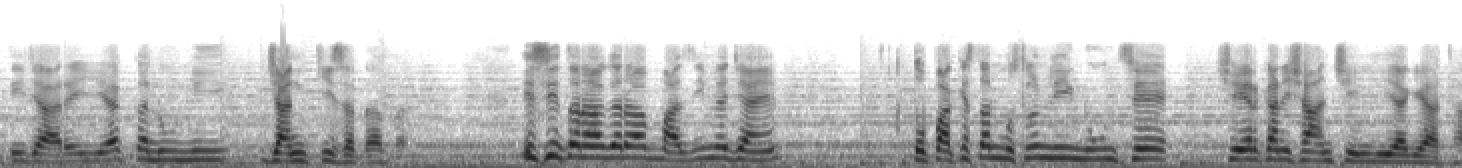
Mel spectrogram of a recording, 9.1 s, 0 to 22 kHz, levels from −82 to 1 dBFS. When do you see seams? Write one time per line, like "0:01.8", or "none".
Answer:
none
